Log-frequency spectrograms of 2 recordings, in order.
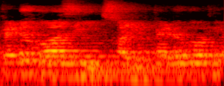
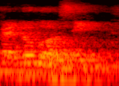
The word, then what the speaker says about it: pedagogy: तो ये पेडागॉगी कहलाता है, पेडागॉगी नॉट पेडागॉजी। तो एगोगोज का मतलब लीडर, वो पर्सन जो इस चीज में बच्चों की हेल्प करता है, राइट।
